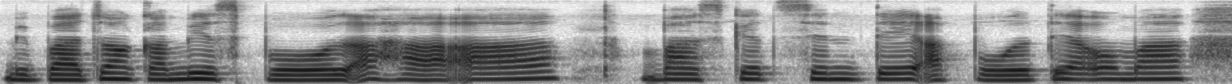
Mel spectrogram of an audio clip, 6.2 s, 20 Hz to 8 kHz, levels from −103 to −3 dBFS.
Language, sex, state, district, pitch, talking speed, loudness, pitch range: Mizo, female, Mizoram, Aizawl, 200 Hz, 155 wpm, -16 LUFS, 180-210 Hz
